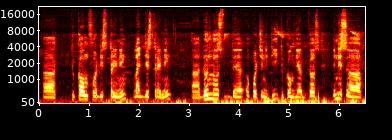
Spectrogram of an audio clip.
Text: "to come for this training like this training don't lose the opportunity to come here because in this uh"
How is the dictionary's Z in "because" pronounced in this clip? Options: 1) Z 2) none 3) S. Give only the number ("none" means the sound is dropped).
3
